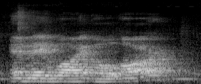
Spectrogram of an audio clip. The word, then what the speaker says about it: mayor: M-A-Y-O-R, pronounced as if mayor, M-A-R-E.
